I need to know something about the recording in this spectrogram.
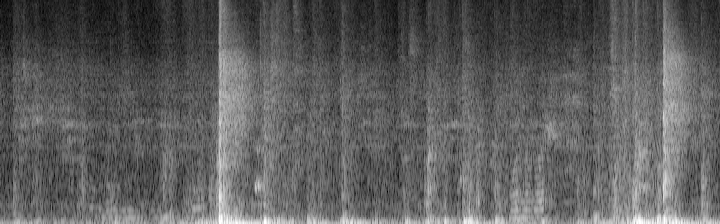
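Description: Bodies thrown onto padded gym mats during grappling throw practice: a heavy slam about four seconds in and another just before the end.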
